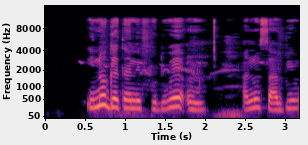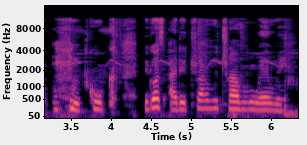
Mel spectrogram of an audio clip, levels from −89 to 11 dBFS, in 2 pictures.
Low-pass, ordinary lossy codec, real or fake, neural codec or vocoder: 10.8 kHz; none; real; none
